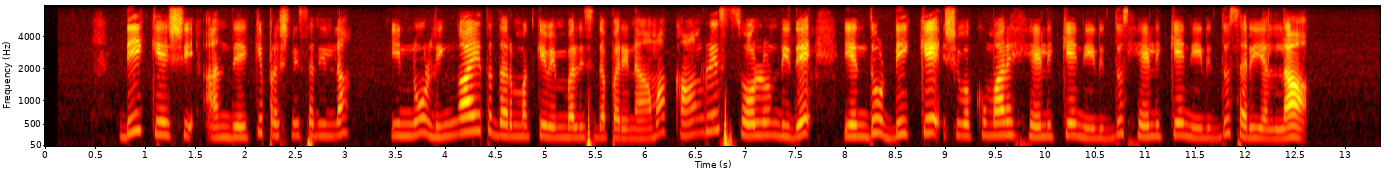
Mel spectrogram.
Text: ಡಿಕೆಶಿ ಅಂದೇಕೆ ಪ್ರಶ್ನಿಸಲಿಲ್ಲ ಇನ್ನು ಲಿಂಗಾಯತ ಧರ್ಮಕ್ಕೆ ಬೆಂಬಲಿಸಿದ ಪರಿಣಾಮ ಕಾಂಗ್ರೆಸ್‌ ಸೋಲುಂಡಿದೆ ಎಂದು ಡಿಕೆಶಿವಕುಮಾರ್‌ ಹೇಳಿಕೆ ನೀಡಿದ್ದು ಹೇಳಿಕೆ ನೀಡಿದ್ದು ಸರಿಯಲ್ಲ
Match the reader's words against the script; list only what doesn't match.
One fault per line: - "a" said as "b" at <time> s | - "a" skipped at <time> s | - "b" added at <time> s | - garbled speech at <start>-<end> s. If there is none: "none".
none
